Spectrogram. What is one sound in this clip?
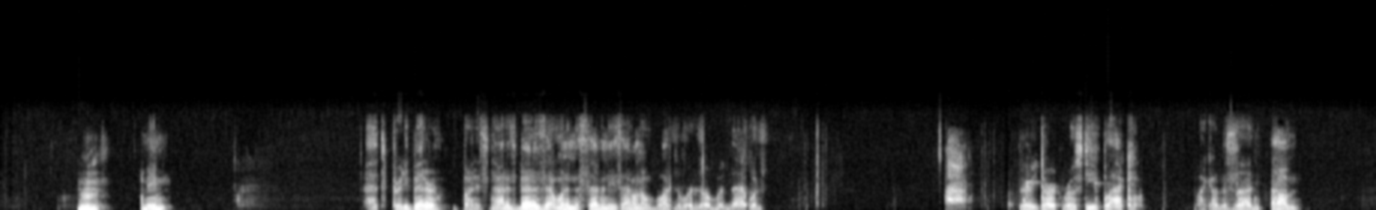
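A man speaks calmly up close, his voice slightly muffled.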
